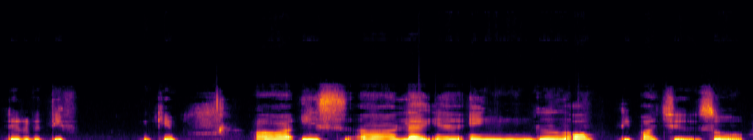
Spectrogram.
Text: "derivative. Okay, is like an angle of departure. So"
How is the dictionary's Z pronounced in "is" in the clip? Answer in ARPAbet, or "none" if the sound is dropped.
S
